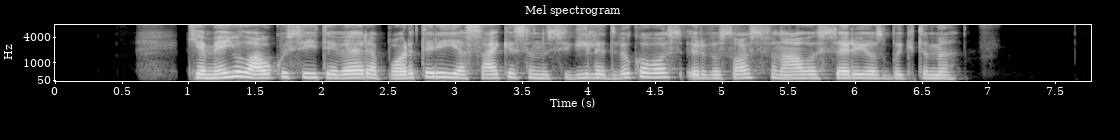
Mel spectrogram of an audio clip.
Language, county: Lithuanian, Klaipėda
